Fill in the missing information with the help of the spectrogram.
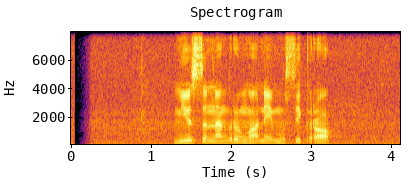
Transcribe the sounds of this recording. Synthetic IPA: mjusənaŋruŋɔ̰ʔnemusik̚rɔːk̚

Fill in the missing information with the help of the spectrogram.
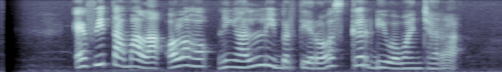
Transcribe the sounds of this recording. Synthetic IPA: ʔɛfit̪amalaʔɔlɔɦɔk̚niŋalilibərt̪iɾɔskɨrdiwawaɲt͡ʃaɾa̰

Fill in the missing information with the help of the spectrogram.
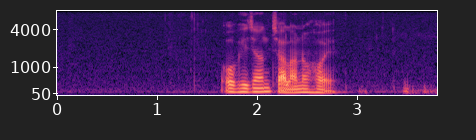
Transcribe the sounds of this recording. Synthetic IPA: obʱid͡ʑant͡ɕa̰lanoɦɔe

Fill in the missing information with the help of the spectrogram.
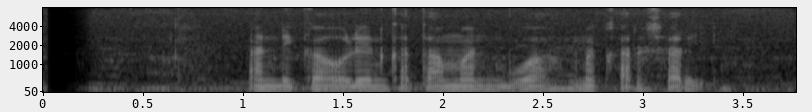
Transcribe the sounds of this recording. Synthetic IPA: ʔandikaṵlɪnkat̪amanbuahməkʰa̰rsaɾi

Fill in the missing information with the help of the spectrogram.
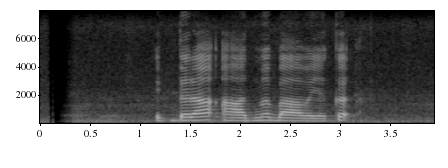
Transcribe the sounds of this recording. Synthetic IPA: ek̚d̪ɐɾaːʔaːd̪məbaːʋəjɐkə

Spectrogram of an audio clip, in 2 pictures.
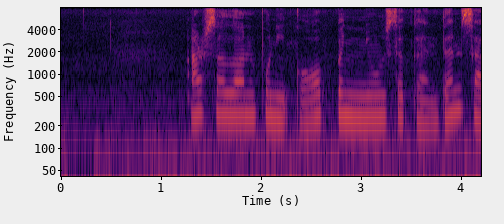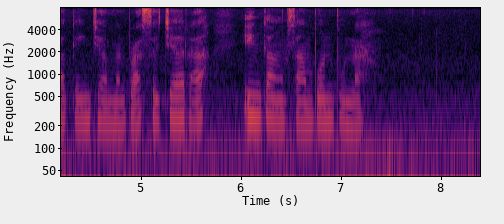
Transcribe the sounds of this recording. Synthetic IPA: ʔarsəlɔnpunikɔpəɲusəɡ̥a̤nt̪ənsakɪŋd̥ʒ̥ä̤manpɾasəd̥ʒ̥a̤ɾah | ʔiŋkaŋsampʊnpunah

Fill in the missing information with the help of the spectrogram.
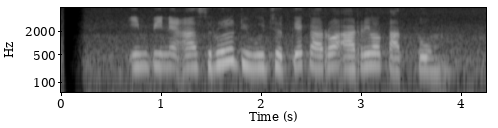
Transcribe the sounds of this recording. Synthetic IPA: ʔimpineʔasɾʊld̪̥i̤wud̥ʒ̥ṳt̪̚kekaɾoʔaɾɪlt̪at̪ʊm

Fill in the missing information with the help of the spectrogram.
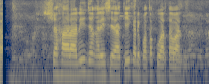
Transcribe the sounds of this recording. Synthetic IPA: ʃaɦaɾanid͡ʒaŋalisiakikɨrdipɔt̪ɔkuwart̪awan

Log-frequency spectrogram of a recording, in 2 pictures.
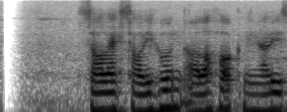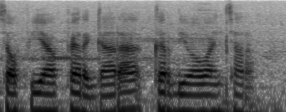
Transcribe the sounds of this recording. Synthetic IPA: sɔlɛhsɔliɦʊnɔ̰lɔɦɔk̚niŋalisɔfiafɛrɡaɾʔakɨrdiwawaɲt͡ʃaɾa̰

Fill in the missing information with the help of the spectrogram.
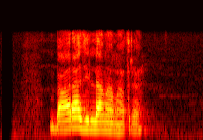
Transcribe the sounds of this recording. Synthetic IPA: baɾad͡zilːamamat̪rʌ

